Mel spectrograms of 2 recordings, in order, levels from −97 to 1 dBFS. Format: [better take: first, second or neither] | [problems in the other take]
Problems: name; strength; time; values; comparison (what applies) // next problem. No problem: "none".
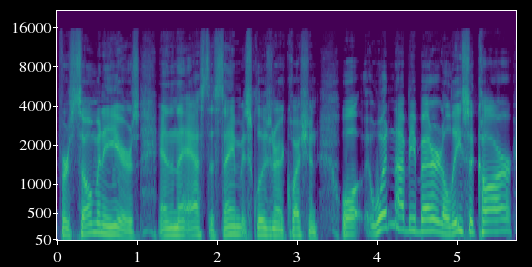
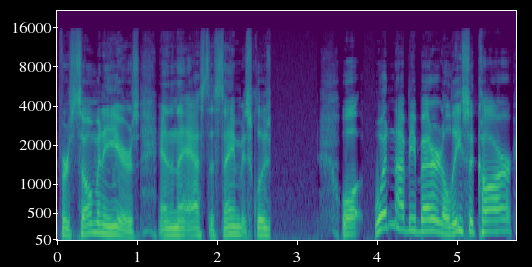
first | audio cutting out; at 2.5 s for 0.5 s and at 4 s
